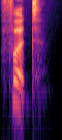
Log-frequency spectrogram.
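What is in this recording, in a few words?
"foot", US English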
